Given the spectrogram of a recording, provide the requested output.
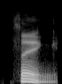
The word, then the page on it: thing: American English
